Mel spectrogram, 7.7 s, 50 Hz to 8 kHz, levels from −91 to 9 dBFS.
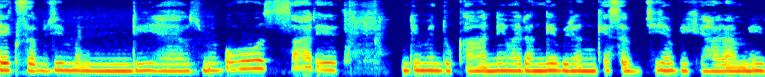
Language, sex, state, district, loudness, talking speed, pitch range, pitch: Hindi, female, Bihar, Araria, -17 LUFS, 135 wpm, 220-235 Hz, 225 Hz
